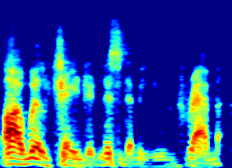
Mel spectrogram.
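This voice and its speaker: A man voicing a scheming old male thief-master who snarls with scorn and croaks when he coaxes. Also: rumbling low, sing-song, a little slow, dry recording, heavily acted. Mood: furious. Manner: scornful, then wheedling and croaking.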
